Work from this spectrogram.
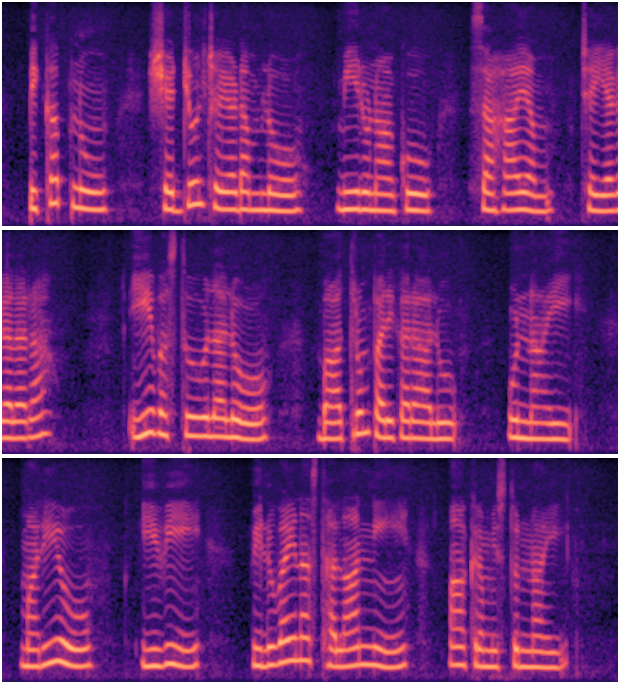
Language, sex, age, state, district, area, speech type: Telugu, female, 30-45, Andhra Pradesh, Krishna, urban, read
